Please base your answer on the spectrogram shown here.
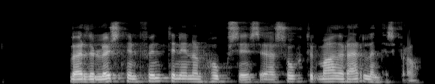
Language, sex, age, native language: Icelandic, male, 30-39, Icelandic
